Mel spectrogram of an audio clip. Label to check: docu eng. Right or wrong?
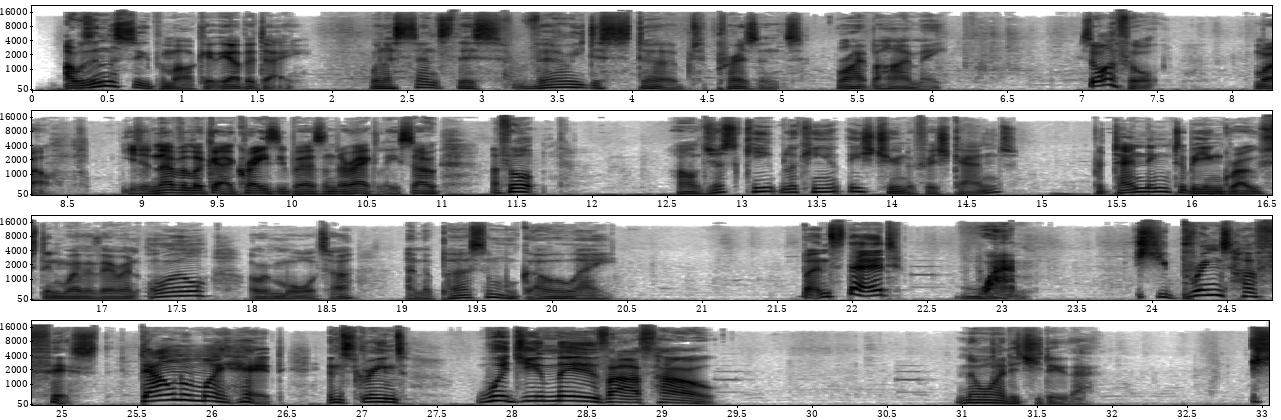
Wrong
